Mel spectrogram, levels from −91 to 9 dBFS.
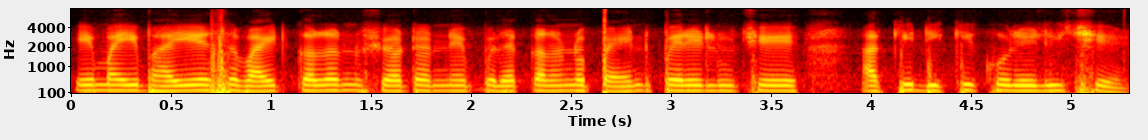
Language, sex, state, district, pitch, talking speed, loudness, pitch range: Gujarati, female, Maharashtra, Mumbai Suburban, 180 Hz, 205 wpm, -19 LUFS, 175-185 Hz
